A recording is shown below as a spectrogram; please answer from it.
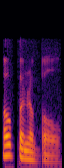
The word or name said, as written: openable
